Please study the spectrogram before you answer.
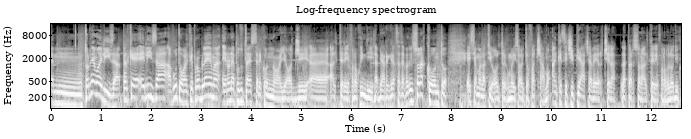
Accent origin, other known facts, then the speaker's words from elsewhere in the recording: Novara, Piedmont, Italy; O solo, no, perché sono di Novara e lo frequento.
